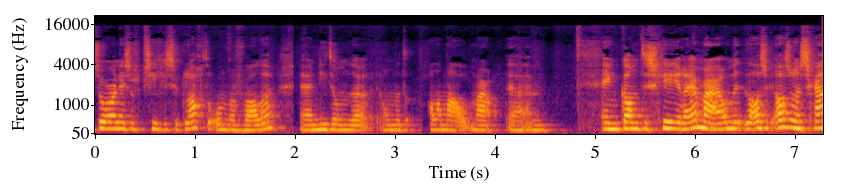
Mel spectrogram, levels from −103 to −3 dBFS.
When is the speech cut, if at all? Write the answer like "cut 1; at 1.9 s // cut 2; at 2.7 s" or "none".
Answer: cut 1; at 2.0 s // cut 2; at 3.3 s // cut 3; at 5.1 s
